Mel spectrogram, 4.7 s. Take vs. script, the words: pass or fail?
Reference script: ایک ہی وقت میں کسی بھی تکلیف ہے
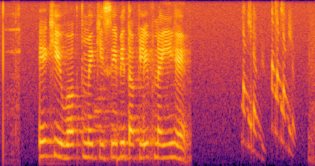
fail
